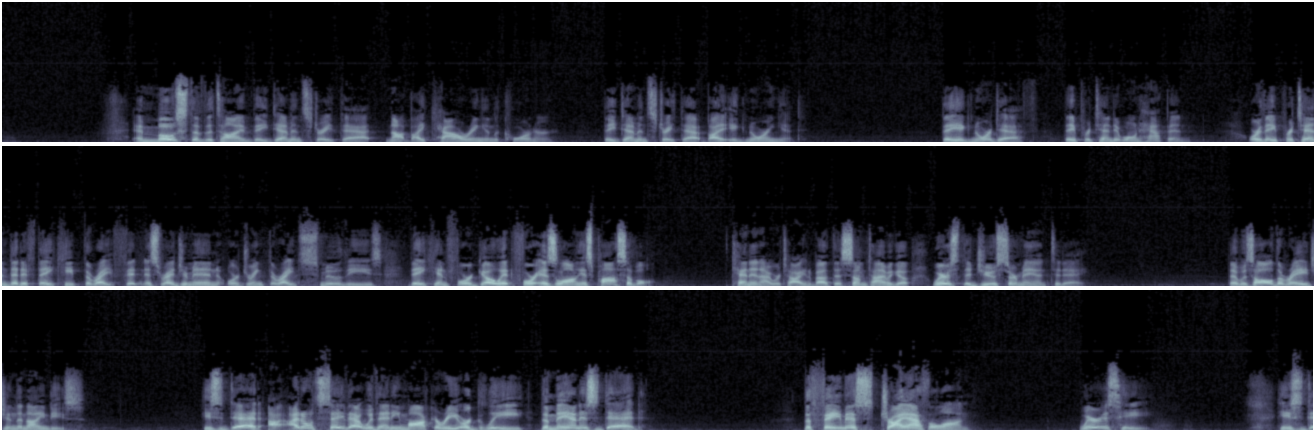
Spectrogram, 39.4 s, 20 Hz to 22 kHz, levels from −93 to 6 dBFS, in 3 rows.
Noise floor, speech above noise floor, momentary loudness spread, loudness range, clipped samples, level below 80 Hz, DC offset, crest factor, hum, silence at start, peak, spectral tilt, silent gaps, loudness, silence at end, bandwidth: -68 dBFS; 45 dB; 14 LU; 10 LU; under 0.1%; -62 dBFS; under 0.1%; 24 dB; none; 1.3 s; 0 dBFS; -3 dB/octave; none; -22 LUFS; 0 s; 12.5 kHz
